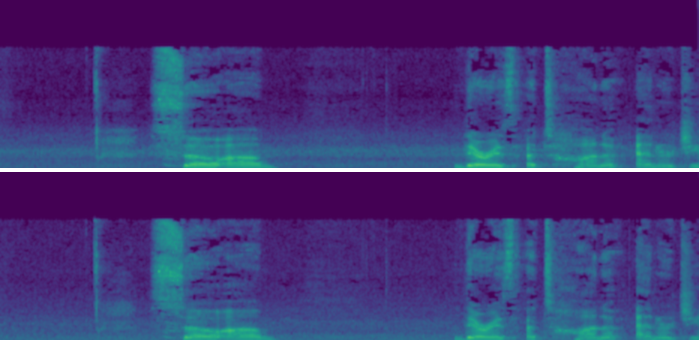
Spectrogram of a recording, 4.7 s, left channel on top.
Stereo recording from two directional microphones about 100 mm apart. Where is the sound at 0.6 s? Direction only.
35° right (ahead or behind).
